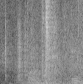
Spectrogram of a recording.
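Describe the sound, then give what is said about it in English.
A chair scrapes and thumps quickly across a hard floor as a man shoots out of his chair in a courtroom, a short rough burst of movement, with muffled voices murmuring underneath. “He shot out of his chair.”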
